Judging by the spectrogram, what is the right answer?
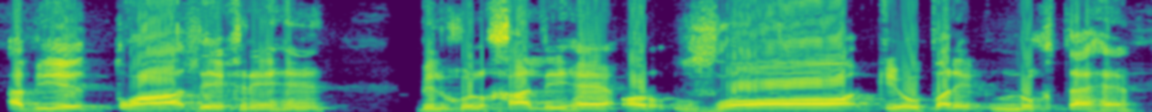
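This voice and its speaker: A man teaching beginners the Arabic letters, drawing out each letter name in a slow chant between quick explanations. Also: fairly high pitch, steady tone, darkish tone, smooth. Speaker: Quran teacher.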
